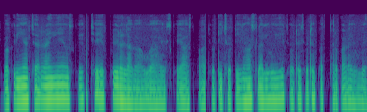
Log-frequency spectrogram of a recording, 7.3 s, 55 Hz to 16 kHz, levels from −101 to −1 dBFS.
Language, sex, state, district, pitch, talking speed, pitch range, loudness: Hindi, male, Chhattisgarh, Kabirdham, 100 Hz, 190 wpm, 90-105 Hz, -36 LUFS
